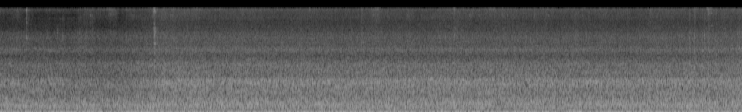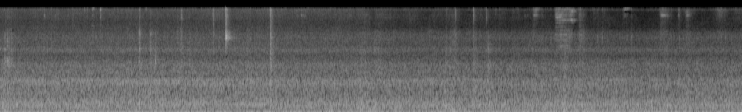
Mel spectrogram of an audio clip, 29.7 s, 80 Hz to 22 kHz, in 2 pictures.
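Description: Steady in-carriage running noise of an Irish Rail 2800-class diesel multiple unit: a constant low rumble of the underfloor engine and wheels on the rails, with a few faint clicks, as the train rolls slowly on its final approach into the station.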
